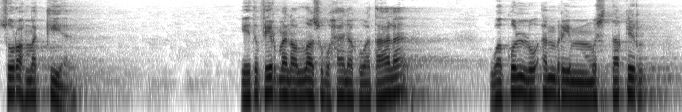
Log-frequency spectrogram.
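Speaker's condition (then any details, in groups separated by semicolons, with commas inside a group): No condition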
